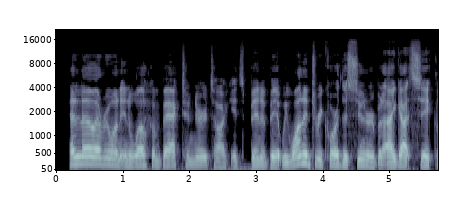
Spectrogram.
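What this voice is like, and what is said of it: Congested, nasal voice. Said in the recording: “You can probably still hear it. My voice is still a little stopped up, still a little nasally”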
